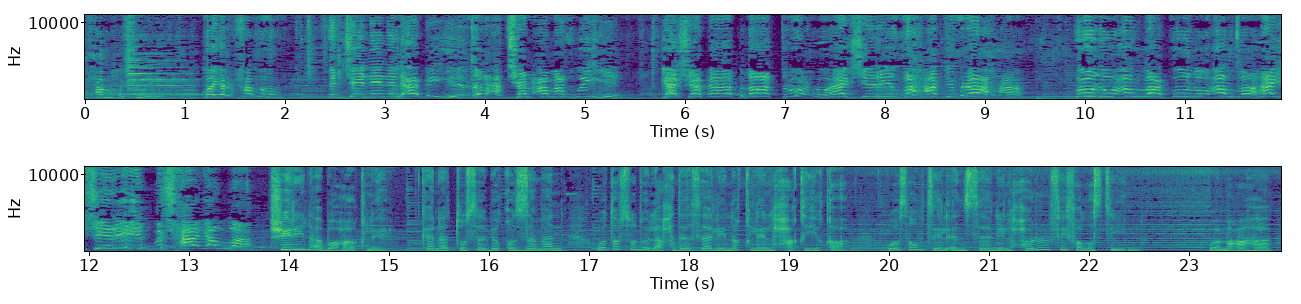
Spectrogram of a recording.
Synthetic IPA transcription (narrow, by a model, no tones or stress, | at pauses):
ɾħamɦaʃiɾiːnɑlˤːɑːjɪɾˤħamhamɪnd͡ʒiːniːnɪlʔabɪjːɪt̪ˤɑlʕɑt̪ʃamʕamaɣwɪjːɪ | jaʃabaːblat̪ɾuːħuhajʃiːɾiːnzˤɑħɑt̪ɪbɾɑːħaɡuːluʔɑlˤːɑɡuːluʔɑlˤːɑɦajʃiːɾiːnmɪʃhajɑlˤːɑ | ʃiːɾiːnʔabuːʕɑːqlḭ | kaːnat̪ːʊsaːbɪqazːaman | wɑt̪ɑɾˤsˤʊd̪ˤalʔaħd̪aːθlɪnɑqlɪlħɑqiːqɑ̰ | wɑsˤɑwt̪ɪlʔɪ̰nsaːnɪlħʊrːfiːfɑlɑ̰sˤt̪ˤḭːn | wamaʕaɦa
